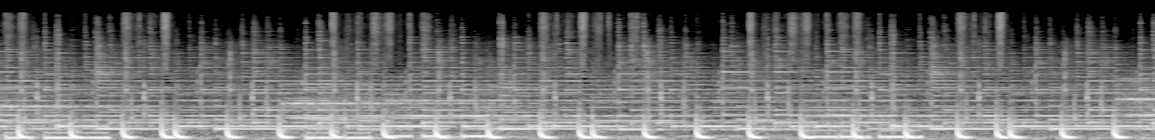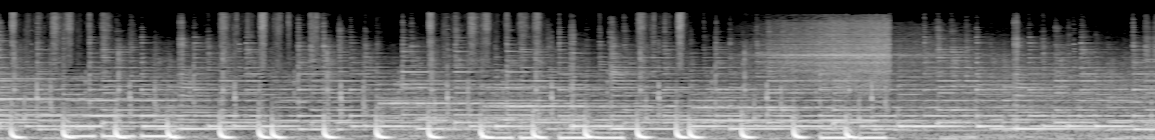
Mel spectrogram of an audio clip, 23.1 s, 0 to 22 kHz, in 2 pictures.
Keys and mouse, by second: 0.5 alt+click, 9.4 click, 13.6 click, 14.9 click, 16.1 click, 16.7 shift+click, 18.6 shift+click, 19.8 click.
